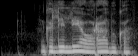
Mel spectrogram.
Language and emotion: Russian, neutral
